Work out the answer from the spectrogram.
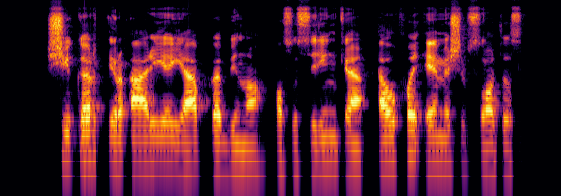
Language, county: Lithuanian, Kaunas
